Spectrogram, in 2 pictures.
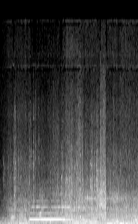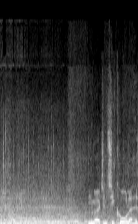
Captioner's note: electronic beep; engine races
